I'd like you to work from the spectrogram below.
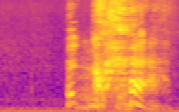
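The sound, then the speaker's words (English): One person sneezes inside a car, a short breathy build-up followed by a loud, explosive burst that trails off quickly. “And now I feel the urge to sneeze, which is not a good way to start a podcast.”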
